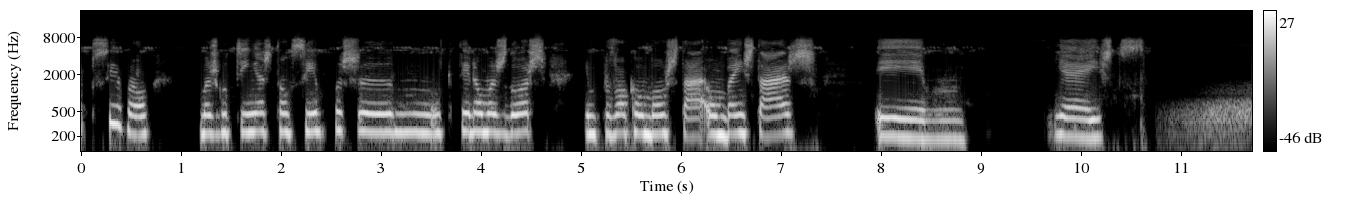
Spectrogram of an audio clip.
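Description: A middle-aged woman speaks with feeling over an online call.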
